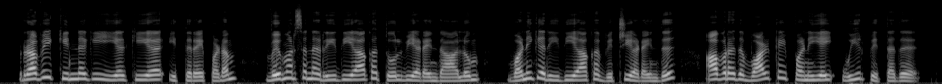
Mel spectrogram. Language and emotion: Tamil, neutral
